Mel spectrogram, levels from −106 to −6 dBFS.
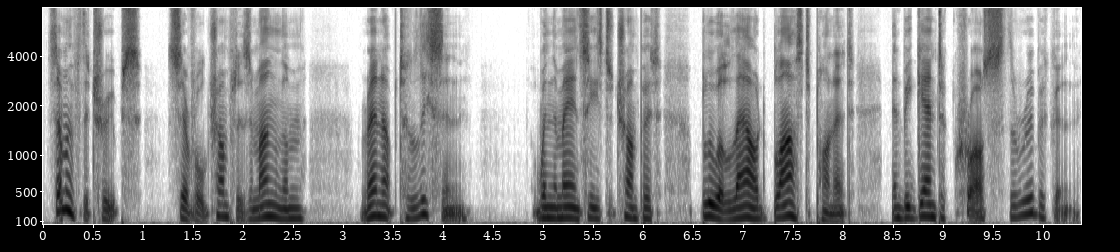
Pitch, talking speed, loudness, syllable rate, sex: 145 Hz, 175 wpm, -20 LUFS, 5.1 syllables/s, male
